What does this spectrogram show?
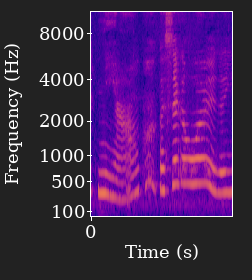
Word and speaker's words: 鳥: Bird pronounced meow.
